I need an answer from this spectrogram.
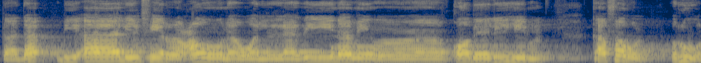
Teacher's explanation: با میں قلقلہ ہو رہا ہے تو با میں قلقلہ کریں گے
